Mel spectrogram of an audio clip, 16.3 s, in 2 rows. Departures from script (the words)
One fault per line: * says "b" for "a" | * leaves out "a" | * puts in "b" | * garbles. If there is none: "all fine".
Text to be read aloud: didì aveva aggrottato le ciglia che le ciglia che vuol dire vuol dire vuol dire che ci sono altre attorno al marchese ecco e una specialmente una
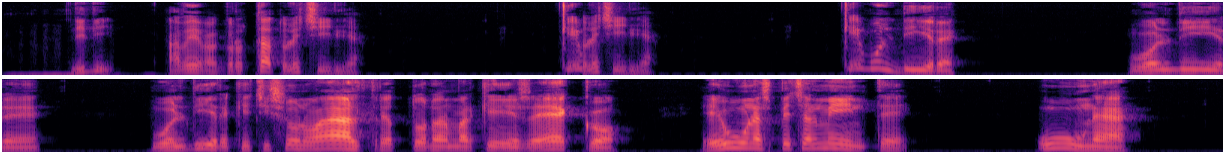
all fine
